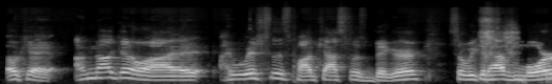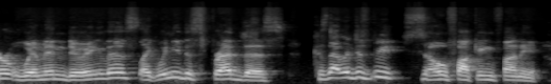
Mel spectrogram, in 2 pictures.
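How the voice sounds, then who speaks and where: A man's voice: a little high, unhurried, hardly any pauses, darkish tone. A man co-hosting a casual comedy podcast, playful and chuckling as he tells a bit. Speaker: podcast co-host.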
